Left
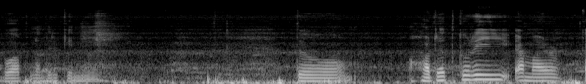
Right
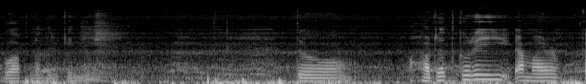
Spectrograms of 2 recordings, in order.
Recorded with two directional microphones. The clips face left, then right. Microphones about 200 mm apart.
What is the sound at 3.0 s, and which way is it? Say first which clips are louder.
A woman's voice: left 3 dB; 10° left (ahead or behind).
